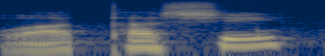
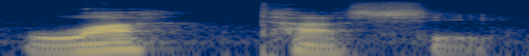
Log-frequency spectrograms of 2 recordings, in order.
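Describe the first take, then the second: First: The opening W is soft, almost dropped. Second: The opening W is strong and clearly pronounced. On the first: The speaker calls it right. "there's that like soft W" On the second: The speaker calls it wrong. "Where the wa is a very pronounced wa"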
